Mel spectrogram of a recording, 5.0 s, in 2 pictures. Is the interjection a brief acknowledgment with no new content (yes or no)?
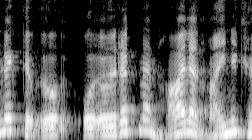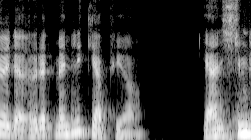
yes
